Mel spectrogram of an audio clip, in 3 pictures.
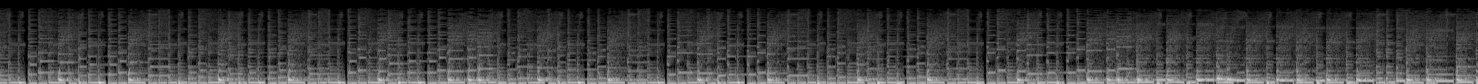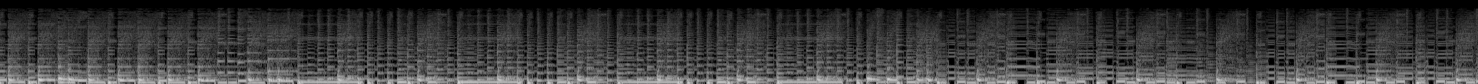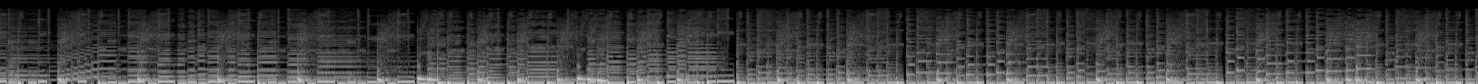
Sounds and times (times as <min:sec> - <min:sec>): Video game music: 0:00.0 - 0:44.3.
